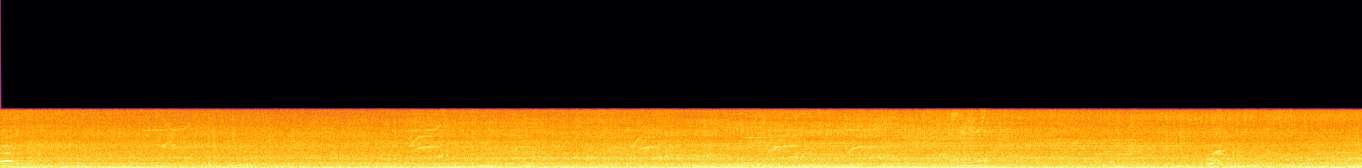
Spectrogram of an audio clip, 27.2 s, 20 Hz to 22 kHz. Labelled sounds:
12.6	13.4	killer whale, 1.4 to 3.9 kHz
14.7	16.1	killer whale, 1.6 to 5.1 kHz
16.9	17.6	killer whale, 2.1 to 3.4 kHz

